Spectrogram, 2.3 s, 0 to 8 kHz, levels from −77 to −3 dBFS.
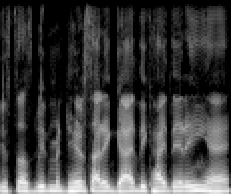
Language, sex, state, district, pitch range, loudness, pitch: Hindi, male, Jharkhand, Garhwa, 160-175 Hz, -11 LUFS, 170 Hz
